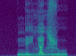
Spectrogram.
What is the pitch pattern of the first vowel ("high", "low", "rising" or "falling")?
low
